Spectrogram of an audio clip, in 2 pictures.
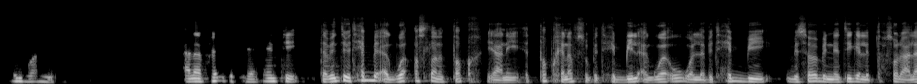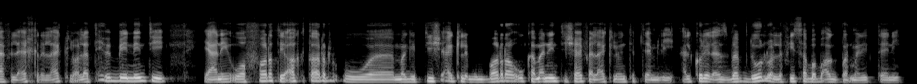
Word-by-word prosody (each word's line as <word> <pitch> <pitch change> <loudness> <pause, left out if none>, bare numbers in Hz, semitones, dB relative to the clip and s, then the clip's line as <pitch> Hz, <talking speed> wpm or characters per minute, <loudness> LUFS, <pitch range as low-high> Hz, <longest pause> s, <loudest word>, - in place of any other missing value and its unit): أيوه، 135 -2 -1
أيوه. 110 -1 -7 1.3
أنا 135 +1 +4
فهمتِك 160 +4 -3
يعني 120 -1 -5
أنتِ 145 0 +1 0.4
طَب 125 +2 +1
أنتِ 155 +5 +5
بتحبي 185 +2 +3
أجواء 150 +7 +2
أصلًا 160 -4 0
الطبخ؟ 125 +3 -6
يعني 105 0 -1
الطبخ 150 +7 -5
نفْسه 125 -2 -1
بتحبيه 105 +4 0
لأجواؤه 125 0 +1
والَّا 115 -7 0
بتحبي 140 -2 0
بسبب 135 +4 0
النتيجة 125 +3 +2
اللي 115 -3 +1
بتحصُلي 125 -5 -5
عليها 120 +4 +1
في 120 - -12
الآخر 105 -1 -4
الأكل، 125 +9 -4
والَّا 125 +4 0
بتحبي 160 -2 +2
إن 150 - +5
أنتِ 160 +1 +5 0.5
يعني 120 +3 +2
وفرّتِ 155 +6 +1
أكتر، 155 +3 0
وما 115 -1 +1
جِبتيش 120 +5 0
أكل 140 -3 0
من 115 0 0
برّه، 145 +5 +2
وكمان 140 0 +3
أنتِ 145 -1 +3
شايفة 135 -1 0
الأكل 120 +2 -3
وأنتِ 120 0 -3
بتعمليه، 105 -2 -4
هل 125 - -4
كُلّ 145 +2 +2
الأسباب 115 +2 0
دول 140 +5 +3
والَّا 120 - +2
في 130 +4 0
سبب 135 -3 -1
أكبر 115 -1 -3
من 105 0 -2
التاني؟ 105 0 -4
130 Hz, 180 wpm, -22 LUFS, 115-145 Hz, 1.3 s, أنتِ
